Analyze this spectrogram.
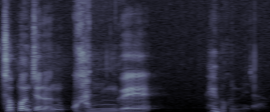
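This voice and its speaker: A man's voice: mid-range voice, moderate pace. A man preaching a Sunday sermon as pastor, dramatically acting out the voices in the quotes he tells. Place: church sanctuary.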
